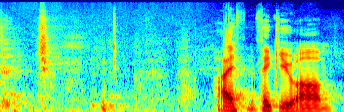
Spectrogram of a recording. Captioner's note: speaker chuckling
